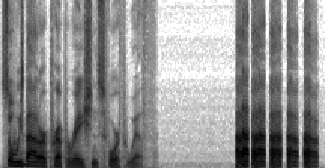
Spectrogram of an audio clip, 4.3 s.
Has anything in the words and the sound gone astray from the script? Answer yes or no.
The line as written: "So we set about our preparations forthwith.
yes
